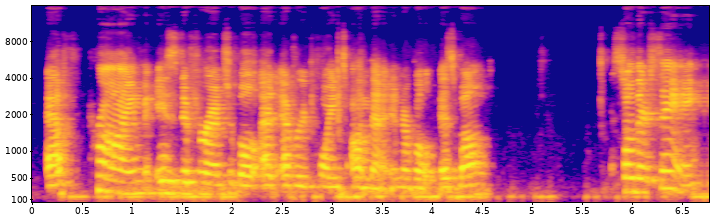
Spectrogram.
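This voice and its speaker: A woman speaks at a fairly slow pace, her voice somewhat breathy. Audible room echo surrounds her. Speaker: math teacher. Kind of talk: lecture. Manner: animated.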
